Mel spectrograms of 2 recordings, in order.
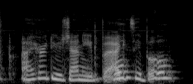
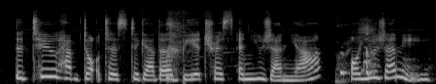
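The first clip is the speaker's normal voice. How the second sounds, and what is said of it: Put-on British accent. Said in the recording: “I could do an accent if it make it a little funnier. ... Make it British. ... Very good. Very good.”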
